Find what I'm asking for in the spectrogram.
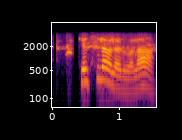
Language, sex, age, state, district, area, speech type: Tamil, female, 30-45, Tamil Nadu, Thoothukudi, urban, conversation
